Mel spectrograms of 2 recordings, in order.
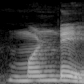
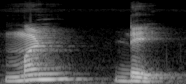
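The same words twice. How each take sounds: First: Said in the usual way. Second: Monday very slowly, मन, pause, डे; teacher's drawn-out two-part Monday; split into syllables. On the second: Shown as a demonstration. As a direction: sound out Monday in two separate beats. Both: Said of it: "दो बार उच्चारण हुआ".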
